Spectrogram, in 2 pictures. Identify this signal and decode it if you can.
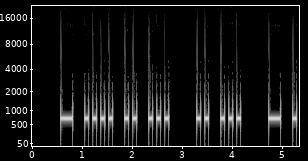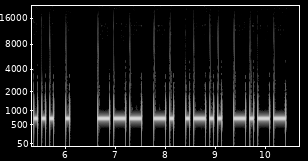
Morse code, heard as a keyed tone, about 15 wpm, 700 Hz. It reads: THIS IS THE ONLY
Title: Sentences from Top 1400 Words 15wpm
